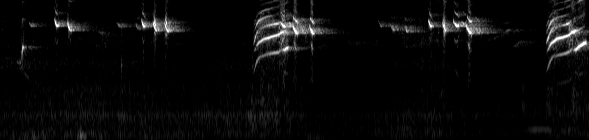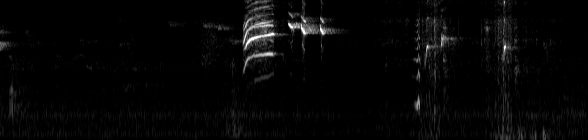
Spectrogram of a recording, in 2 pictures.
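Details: Goldfinch lure calls for catching grey-headed goldfinches: high chirps mixed with a few upward-sweeping notes in spaced bursts, about twenty bursts a minute, with quiet gaps and faint low background noise.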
